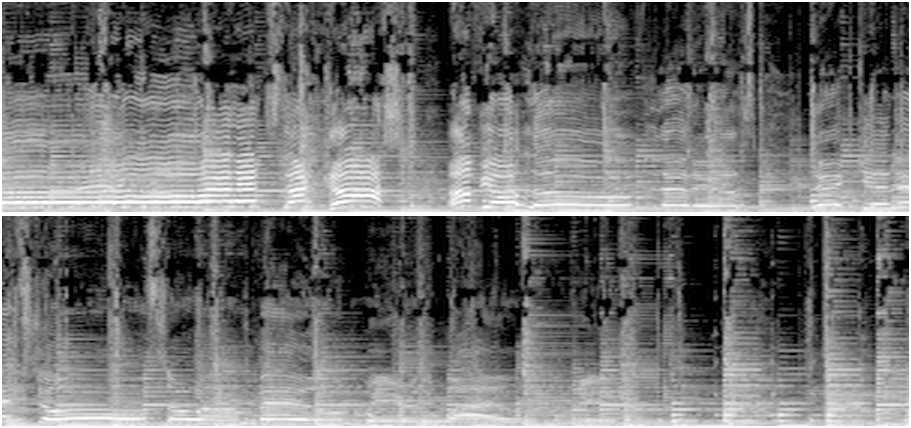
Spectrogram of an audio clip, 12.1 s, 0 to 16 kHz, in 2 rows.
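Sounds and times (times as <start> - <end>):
lead vocal singing: 0.0 - 10.3
banjo: 0.0 - 12.0
bass: 0.0 - 12.0
guitar: 0.0 - 12.0
mandolin: 0.0 - 12.0.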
